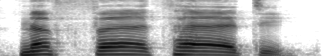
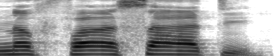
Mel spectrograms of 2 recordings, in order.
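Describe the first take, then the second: First: The consonant is a soft th without whistling. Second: The consonant is a hissing, whistling s sound. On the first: The speaker calls it right. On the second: The speaker calls it wrong. "Bukan nafasati"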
